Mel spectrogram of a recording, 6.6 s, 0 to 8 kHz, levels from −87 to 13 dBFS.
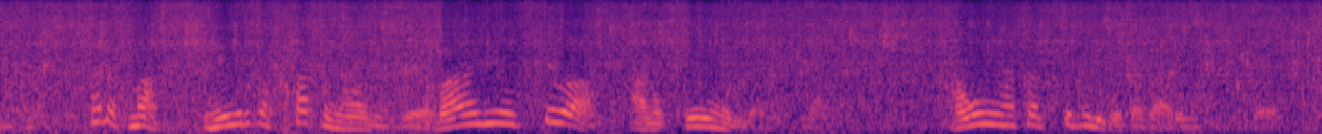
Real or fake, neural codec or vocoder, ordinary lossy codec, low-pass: real; none; none; none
